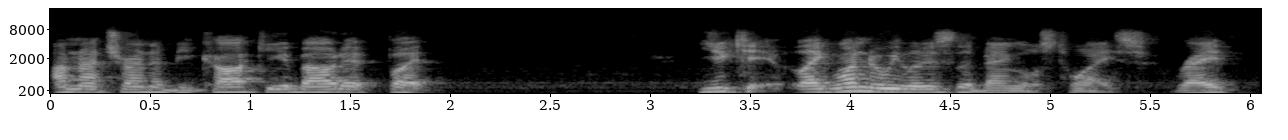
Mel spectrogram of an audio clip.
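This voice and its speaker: A man's voice: mid-range voice, moderate pace. Man sounding inside a fishbowl. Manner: laid-back, many fillers and restarts. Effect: muffled, hollow sound, like talking inside a fishbowl. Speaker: podcast co-host. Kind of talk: casual sports podcast chat. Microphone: computer mic after headset died. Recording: muffled lo-fi call audio.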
